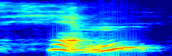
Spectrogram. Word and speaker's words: him: Well, it is him, but the H is not pronounced because we just dropped the H.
